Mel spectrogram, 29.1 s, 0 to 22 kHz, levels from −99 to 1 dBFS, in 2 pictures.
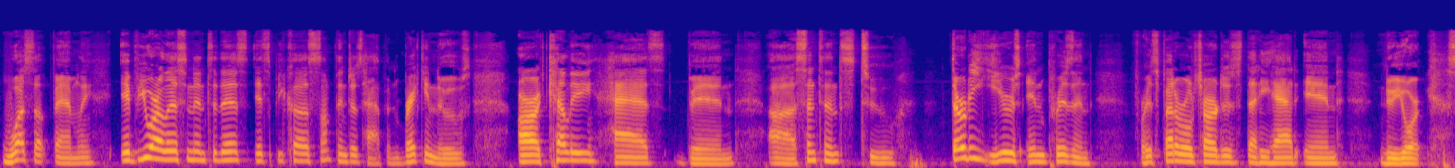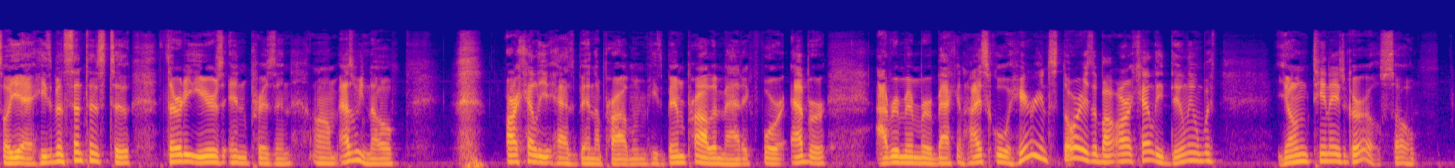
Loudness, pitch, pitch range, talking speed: -21 LUFS, 140 Hz, 120-165 Hz, 160 wpm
